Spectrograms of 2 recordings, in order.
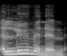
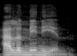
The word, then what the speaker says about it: aluminium: know what I mean you added an extra I and syllable no but it's two different it's two different things there's aluminum and there's aluminium there's two different things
